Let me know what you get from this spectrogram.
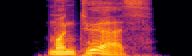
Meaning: genitive singular of Monteur
- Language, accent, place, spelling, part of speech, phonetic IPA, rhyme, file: German, Germany, Berlin, Monteurs, noun, [mɔnˈtøːɐ̯s], -øːɐ̯s, De-Monteurs.ogg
